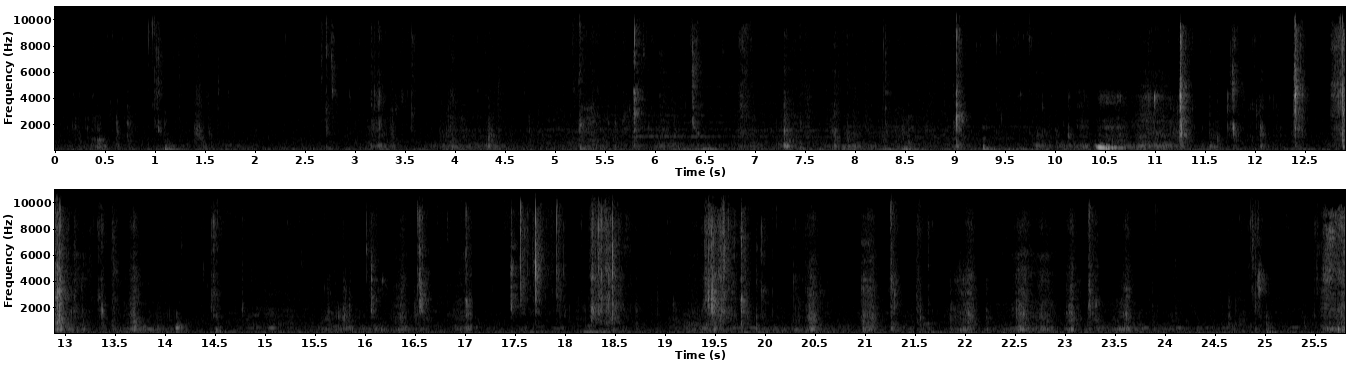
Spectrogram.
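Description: Close-miked chewing of a person eating by hand, with scattered short sharp smacks and crunches.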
